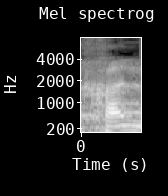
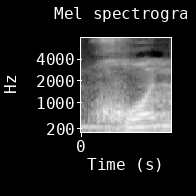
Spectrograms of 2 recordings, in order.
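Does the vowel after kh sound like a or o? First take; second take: a; o. First: The vowel after kh sounds bright, like a. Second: The vowel after kh sounds dark, like o. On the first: The speaker calls it wrong. "bukan khan pakai a" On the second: The speaker calls it right.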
